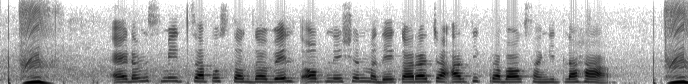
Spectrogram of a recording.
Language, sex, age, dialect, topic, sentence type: Marathi, female, 60-100, Southern Konkan, banking, statement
